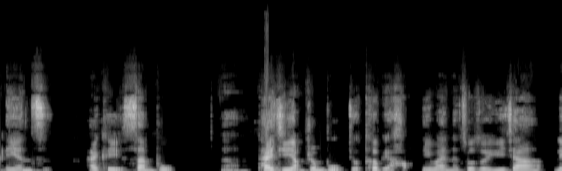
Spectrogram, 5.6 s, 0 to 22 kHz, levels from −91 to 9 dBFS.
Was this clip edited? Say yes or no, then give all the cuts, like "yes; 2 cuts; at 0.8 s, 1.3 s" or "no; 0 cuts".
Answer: yes; 1 cut; at 4.1 s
